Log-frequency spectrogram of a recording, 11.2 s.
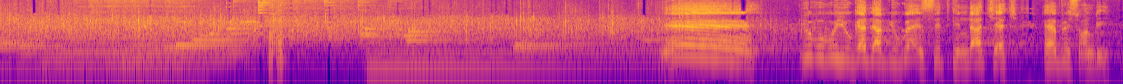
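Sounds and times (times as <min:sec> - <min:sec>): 
crowd clapping: 0:00.0 - 0:08.7
speech: 0:02.7 - 0:03.0, 0:08.0 - 0:11.2.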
